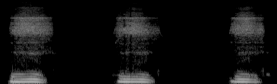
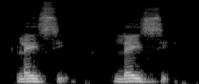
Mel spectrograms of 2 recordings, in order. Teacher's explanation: That's a fricative sound. You have to use your tongue, but it's voiced.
